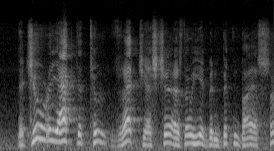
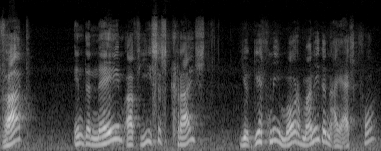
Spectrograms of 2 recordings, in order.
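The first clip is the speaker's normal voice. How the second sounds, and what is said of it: Put-on Jewish-flavored accent. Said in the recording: “in his Jewish flavored, you know, accent”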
